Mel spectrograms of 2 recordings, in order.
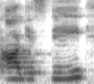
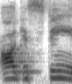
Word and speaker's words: Auguste: It's whatever registers in everybody's mind, but at least you said Auguste. I've had people say like Augustine, and I'm like, that's not even phonetically possible.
